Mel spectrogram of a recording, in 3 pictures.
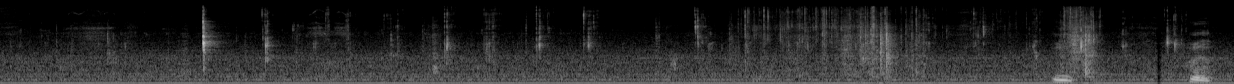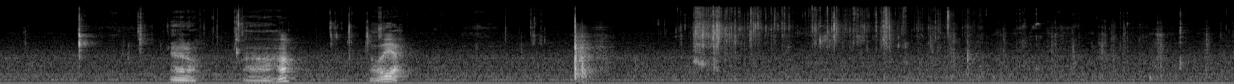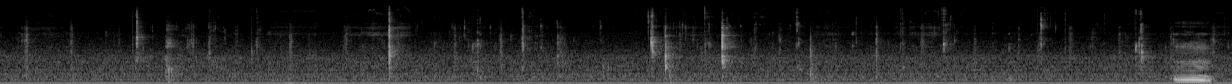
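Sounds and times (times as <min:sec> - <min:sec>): quiet chewing: 0:00.1 - 0:14.8, 0:15.5 - 0:16.1, 0:16.9 - 0:17.9, 0:18.8 - 0:37.0
crisp crunching bites: 0:07.0 - 0:11.1, 0:19.1 - 0:24.0.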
